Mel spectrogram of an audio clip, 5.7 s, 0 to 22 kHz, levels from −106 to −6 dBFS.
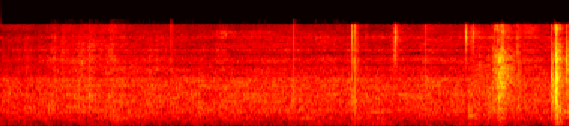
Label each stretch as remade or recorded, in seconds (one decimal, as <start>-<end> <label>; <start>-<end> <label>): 0.0-4.7 remade; 4.7-5.2 recorded; 5.2-5.7 remade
